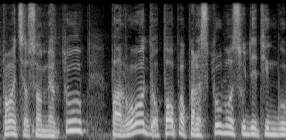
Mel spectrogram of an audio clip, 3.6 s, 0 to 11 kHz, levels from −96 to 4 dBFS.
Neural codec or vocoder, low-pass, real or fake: codec, 24 kHz, 1 kbps, SNAC; 9.9 kHz; fake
